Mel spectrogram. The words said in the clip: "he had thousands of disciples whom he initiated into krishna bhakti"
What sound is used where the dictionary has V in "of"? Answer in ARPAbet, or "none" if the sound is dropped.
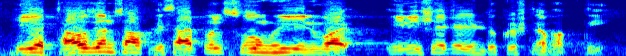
F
